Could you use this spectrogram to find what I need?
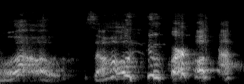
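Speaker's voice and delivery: high-pitched whoa, laughter creeping in; acted wonder, high and giggly; mock amazement. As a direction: imitate a stunned parent, half laughing. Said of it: "you'll be shocked".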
